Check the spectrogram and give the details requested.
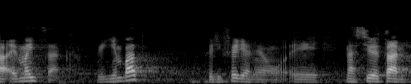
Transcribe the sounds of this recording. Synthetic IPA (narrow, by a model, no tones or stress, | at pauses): e̞majt͡sak | ɡe̞je̞mbat̪ | pe̞ɾife̞ɾianeo̰ː | asio̞e̞t̪an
